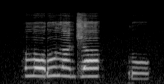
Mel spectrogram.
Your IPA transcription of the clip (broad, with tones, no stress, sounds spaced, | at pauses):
l ɔ˧ ɾ o˦ l ã˦ d͡ʒ a˦ | ɾ u˨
